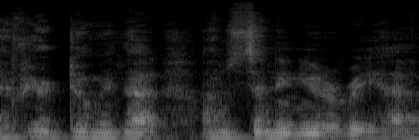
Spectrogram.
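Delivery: acted, mild, freaked-out yelling. Retelling a parent's reaction to a joke: imitating mom yelling. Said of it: "immediately started yelling".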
